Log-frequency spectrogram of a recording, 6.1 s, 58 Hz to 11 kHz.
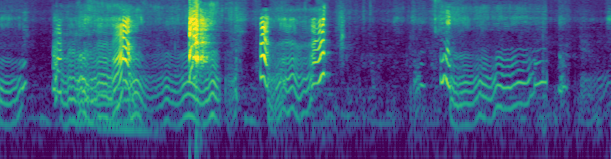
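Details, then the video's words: Two 8-week-old Shih Tzu toy poodle puppies playing, giving wavering, nasal growl-whines that rise and fall in short bursts, with a few sharp yips between them. "Cute Shih Tzu Toy Poodles Love to Play"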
